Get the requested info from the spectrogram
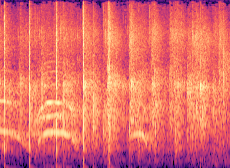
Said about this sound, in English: And you recognize him, I'm sure. …, all the way out from Florida. A round of applause.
